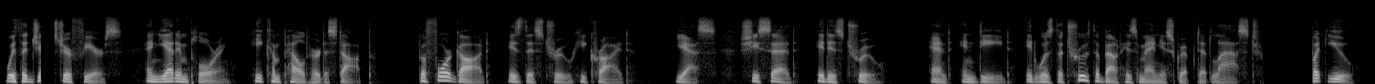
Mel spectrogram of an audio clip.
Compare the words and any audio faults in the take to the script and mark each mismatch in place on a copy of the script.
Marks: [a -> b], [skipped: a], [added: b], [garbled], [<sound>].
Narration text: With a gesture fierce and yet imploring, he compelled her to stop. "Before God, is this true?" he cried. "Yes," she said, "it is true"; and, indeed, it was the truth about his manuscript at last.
With a gesture [dropout] fierce and yet imploring, he compelled her to stop. "Before God, is this true?" he cried. "Yes," she said, "it is true"; and, indeed, it was the truth about his manuscript at last. [added: But you]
